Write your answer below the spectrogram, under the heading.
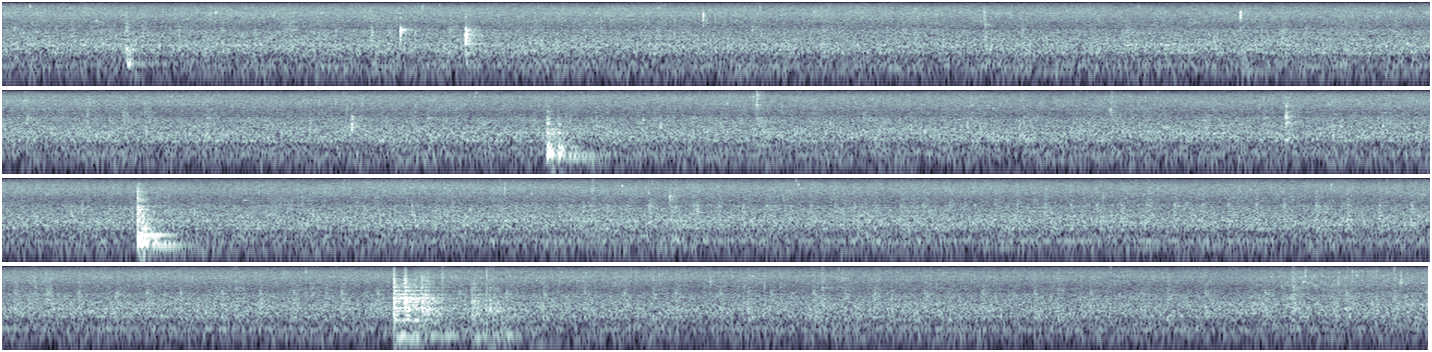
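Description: Plantain slices frying in hot oil in a nonstick frying pan: a steady sizzle. A slotted spatula knocks against the pan a few times, with the loudest knock about three-quarters of the way through.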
